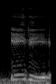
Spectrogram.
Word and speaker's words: EDI: have a specific inquiry why are you named Edie Edie is the phonetic pronunciation of e di that is an acronym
